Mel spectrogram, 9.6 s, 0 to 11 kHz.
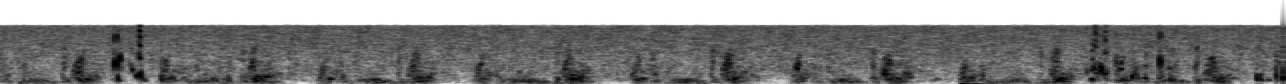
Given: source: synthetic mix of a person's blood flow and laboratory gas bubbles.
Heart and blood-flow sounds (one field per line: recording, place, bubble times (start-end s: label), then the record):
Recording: Doppler ultrasound of blood flow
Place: precordium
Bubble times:
0.00-0.07 s: bubbles
0.17-0.30 s: bubbles
0.84-1.16 s: bubbles
1.19-1.28 s: bubbles
1.71-1.78 s: bubbles
8.15-8.45 s: bubbles
8.47-8.65 s: bubbles
8.69-8.86 s: bubbles
9.42-9.65 s: bubbles
From the record:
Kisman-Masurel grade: 223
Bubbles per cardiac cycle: several, 3 to 8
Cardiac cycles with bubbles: 10 to 50%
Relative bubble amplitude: loud (0.450 to 0.775)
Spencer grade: 2 (many but less than half of the cardiac periods contain bubble signals, singularly or in groups)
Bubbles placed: only in the low amplitude regions of the cardiac cycle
